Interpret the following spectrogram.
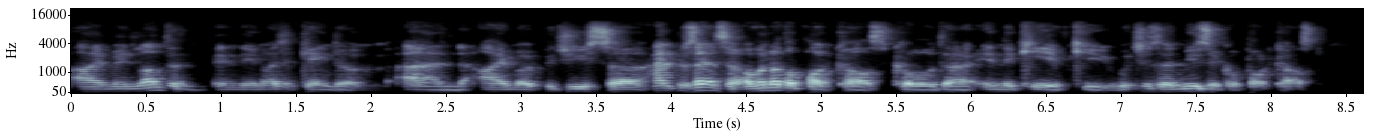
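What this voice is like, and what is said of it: British accent. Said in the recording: “the listeners love the accent ... that's what's good about being British”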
